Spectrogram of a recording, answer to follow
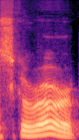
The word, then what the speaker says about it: Tuscarora: We call it the Tuscarora people, but it's pronounced the Scarora people, which is part of the Haudenosaunee Confederacy, or what you would call the Iroquois Confederacy.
